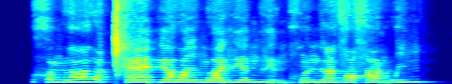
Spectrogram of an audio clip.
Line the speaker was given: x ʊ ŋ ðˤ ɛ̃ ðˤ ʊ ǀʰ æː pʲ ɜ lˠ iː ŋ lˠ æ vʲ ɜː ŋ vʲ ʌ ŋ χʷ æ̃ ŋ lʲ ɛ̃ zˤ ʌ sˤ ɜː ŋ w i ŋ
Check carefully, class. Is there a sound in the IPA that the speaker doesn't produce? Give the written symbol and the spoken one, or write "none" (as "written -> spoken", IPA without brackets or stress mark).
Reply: none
